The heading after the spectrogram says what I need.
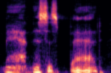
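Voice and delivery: low, hushed, slow aside; quiet dismay. Acted. Voicing how easy it is to despair, quiet dismay. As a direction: say it under your breath, slowly. Acted quote of a discouraged reaction.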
